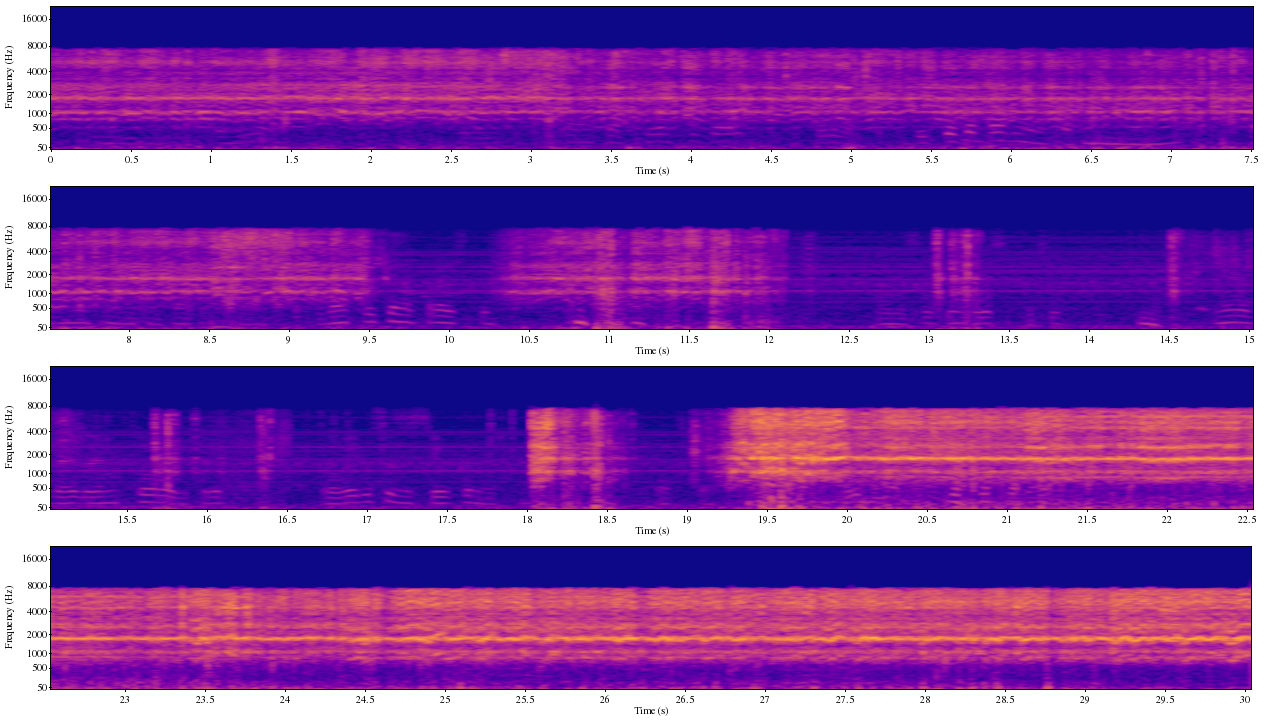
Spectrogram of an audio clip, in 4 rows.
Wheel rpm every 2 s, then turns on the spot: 70, 70, 60, 70, 50, 40, 10, 0, 0, 80, 240, 230, 240, 240, 230.
none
